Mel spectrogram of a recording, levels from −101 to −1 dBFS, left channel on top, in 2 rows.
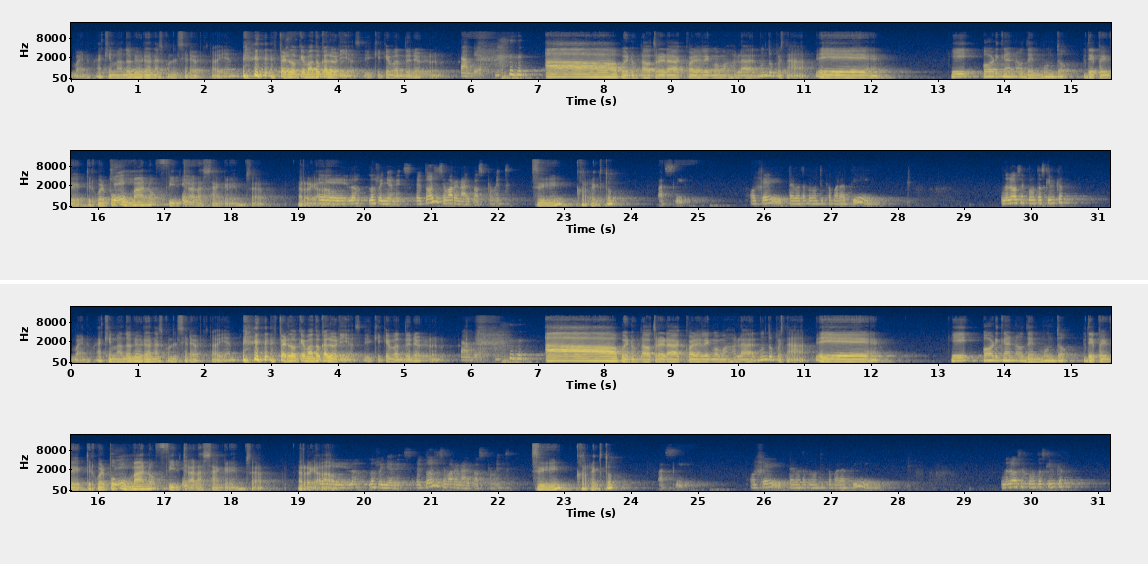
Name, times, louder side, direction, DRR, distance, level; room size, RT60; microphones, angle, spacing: voice 1, 0.0-5.6 6.1-6.5 7.1-12.2 13.2-14.9 15.2-18.5 19.0-19.6 22.5-23.7, right 2 dB, 20° right, 10 dB, 0.4 m, -24 dB
voice 2, 5.8-6.8 16.2-16.6 17.3-17.5 19.3-22.1 24.4-24.9 25.8-27.7 29.6-30.6, left 4 dB, 55° left, 10 dB, 0.6 m, -29 dB
11.5 x 4.1 x 7.0 m, 1.1 s
head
